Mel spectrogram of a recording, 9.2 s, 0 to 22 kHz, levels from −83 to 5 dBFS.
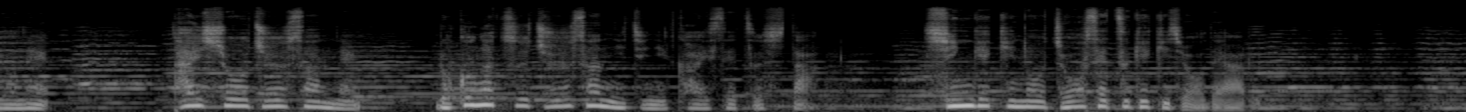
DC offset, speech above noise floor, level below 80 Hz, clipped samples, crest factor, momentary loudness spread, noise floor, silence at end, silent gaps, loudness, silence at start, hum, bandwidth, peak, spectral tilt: under 0.1%; 21 dB; -66 dBFS; under 0.1%; 18 dB; 20 LU; -51 dBFS; 0 s; none; -32 LUFS; 0 s; none; 17 kHz; -16 dBFS; -4.5 dB/octave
